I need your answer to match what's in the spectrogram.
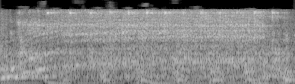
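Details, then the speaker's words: Greenfield ride-on mower that had diesel put through it, no start: spark plug cleaned and tested externally while cranking, sharp regular snapping ticks over cranking whir; strong blue spark, ignition working. "blue spark just the way we like it"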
